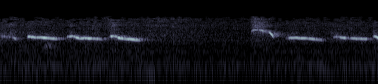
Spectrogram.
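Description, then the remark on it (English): A person whistles an imitation of the night call of a bird that lives in the trees around a house: a series of short, clear, slightly falling whistled notes in two bursts with a pause between, moderately loud over a faint low hum. “We'll have the window open and at night and trying to get some sleep, and I'll hear this whee.”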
